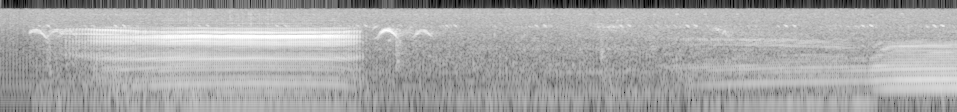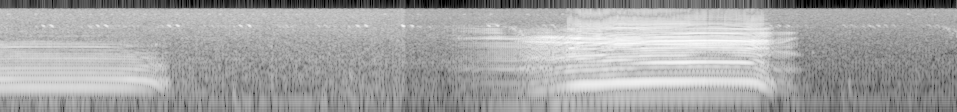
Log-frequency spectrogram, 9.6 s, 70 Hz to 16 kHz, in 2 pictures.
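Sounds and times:
birds chirping in the background: 0.0 - 0.7, 1.6 - 7.0
cow mooing: 0.3 - 1.9, 3.3 - 5.7, 7.1 - 8.8.

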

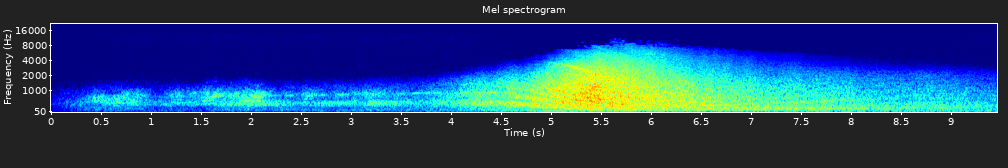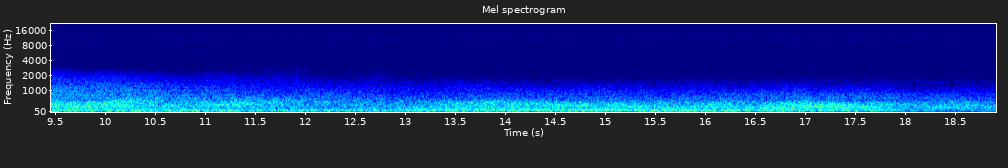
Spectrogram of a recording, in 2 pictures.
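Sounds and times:
aircraft on a runway taking off: 2.2 - 10.0.

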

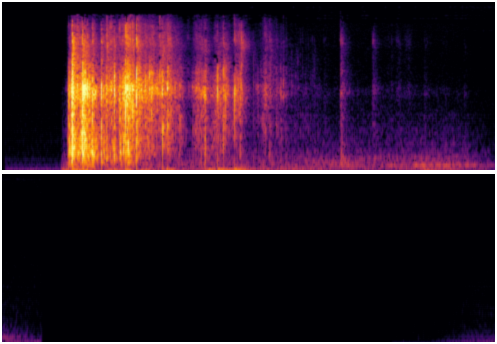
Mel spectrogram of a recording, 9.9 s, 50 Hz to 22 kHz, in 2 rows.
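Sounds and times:
paper crumpling: 0.7 - 3.2.

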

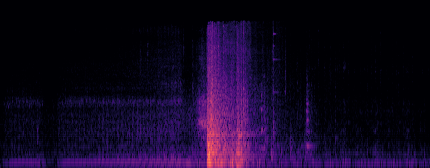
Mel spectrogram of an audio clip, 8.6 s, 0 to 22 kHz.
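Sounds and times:
car approaching: 0.0 - 8.5
car crash: 3.8 - 6.4.

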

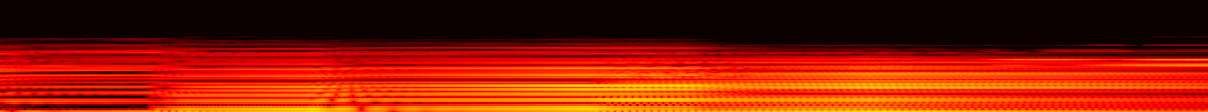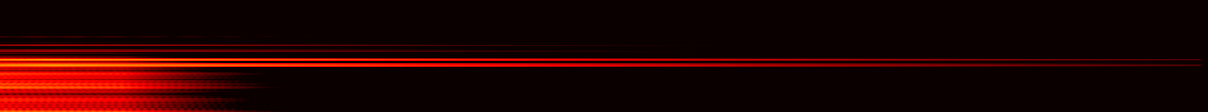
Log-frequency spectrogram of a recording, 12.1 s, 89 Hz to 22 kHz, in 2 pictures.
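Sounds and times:
evil and mysterious piano playing: 0.1 - 9.0.

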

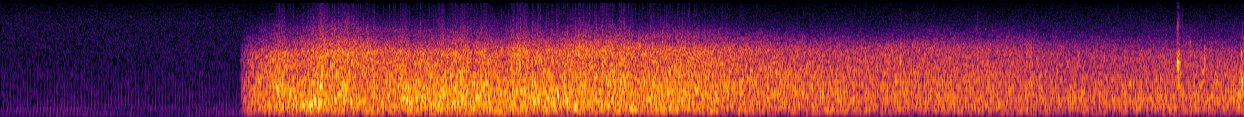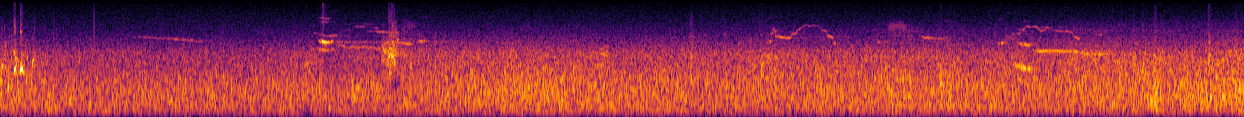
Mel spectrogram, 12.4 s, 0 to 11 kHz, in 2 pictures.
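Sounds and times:
ocean waves: 1.2 - 12.4
seagulls calling: 6.2 - 12.4.

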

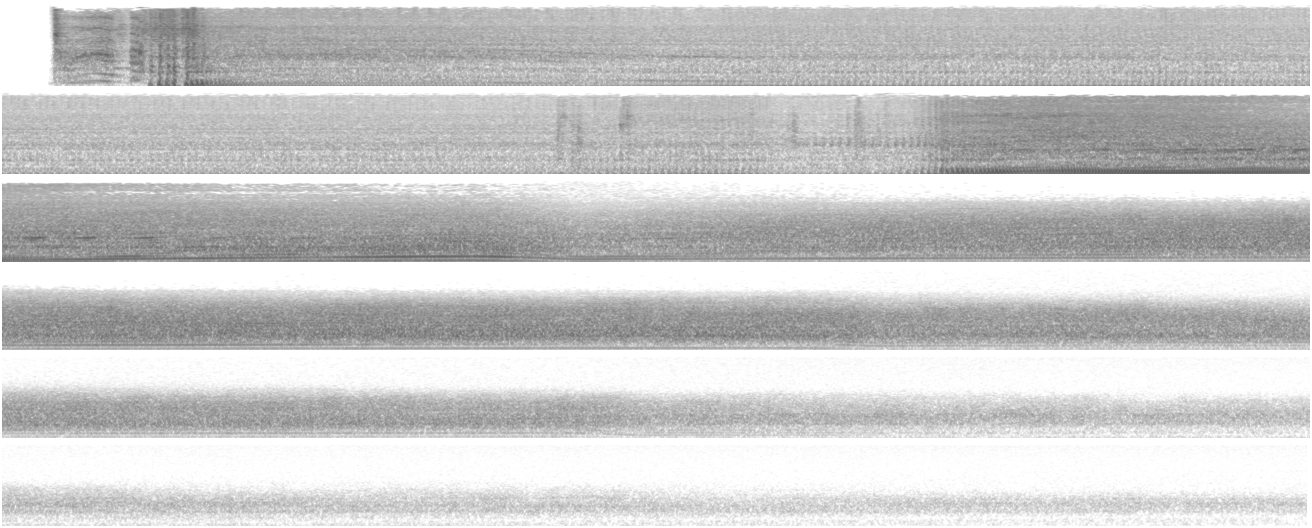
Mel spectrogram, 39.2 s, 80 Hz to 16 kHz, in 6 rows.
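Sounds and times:
car engine ignition: 0.2 - 31.1
car driving away fast: 0.3 - 5.1, 7.9 - 30.9.

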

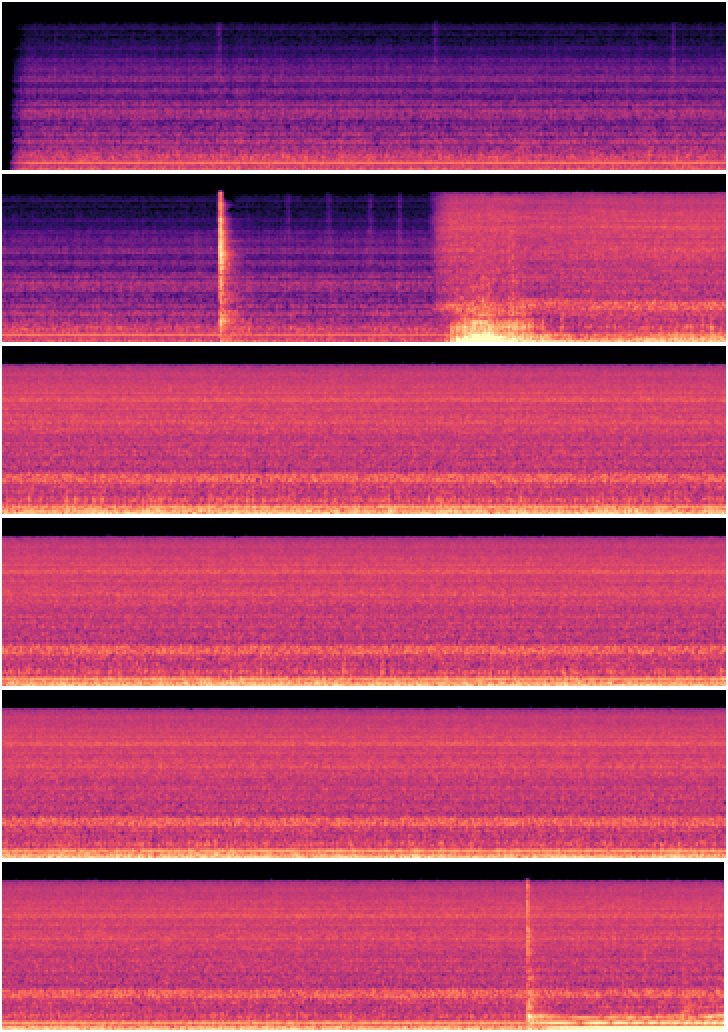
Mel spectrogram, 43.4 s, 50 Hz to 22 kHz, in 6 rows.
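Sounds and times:
small industrial machine switching on: 9.4 - 9.8, 11.6 - 43.4.

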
